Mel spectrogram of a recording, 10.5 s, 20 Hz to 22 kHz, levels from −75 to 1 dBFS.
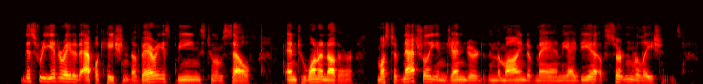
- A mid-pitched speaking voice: No, low, 125 Hz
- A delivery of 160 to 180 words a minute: No, average, 150 wpm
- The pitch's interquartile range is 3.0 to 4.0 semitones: No, average, 4.5 semitones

